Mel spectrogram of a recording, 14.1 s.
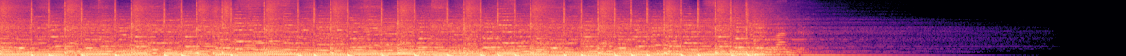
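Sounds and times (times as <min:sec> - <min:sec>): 
big stadium classical rock crossover music: 0:00.0 - 0:11.1.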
